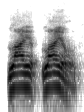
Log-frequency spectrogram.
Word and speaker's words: Lyon: And this happened in Lyon.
